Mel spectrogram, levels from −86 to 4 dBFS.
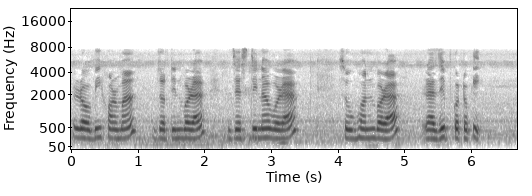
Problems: constant background noise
